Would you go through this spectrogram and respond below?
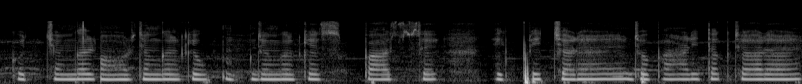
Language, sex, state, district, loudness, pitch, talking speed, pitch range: Hindi, female, Uttar Pradesh, Hamirpur, -28 LUFS, 235 Hz, 155 wpm, 235-240 Hz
